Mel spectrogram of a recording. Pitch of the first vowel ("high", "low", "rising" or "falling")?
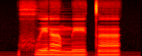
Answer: high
